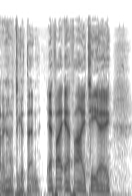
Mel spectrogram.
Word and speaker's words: Fifita: have to get that fii ta is how you say his name uh Arizona State not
